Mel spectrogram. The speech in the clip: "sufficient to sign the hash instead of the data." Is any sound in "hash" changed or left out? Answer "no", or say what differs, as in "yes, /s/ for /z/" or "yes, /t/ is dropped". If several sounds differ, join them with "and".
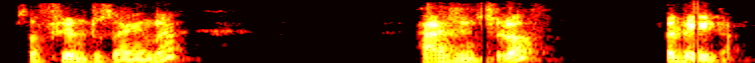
yes, /s/ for /ʃ/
